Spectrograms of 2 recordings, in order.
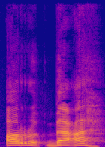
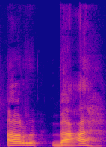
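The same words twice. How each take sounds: First: The ending is pronounced with an h sound. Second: The ending is pronounced with an h sound.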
